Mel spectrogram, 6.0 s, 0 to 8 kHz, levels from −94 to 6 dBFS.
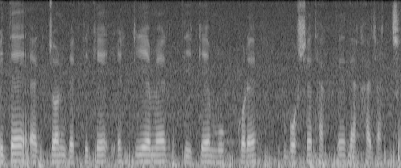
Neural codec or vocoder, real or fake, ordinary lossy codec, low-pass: none; real; none; none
